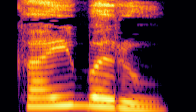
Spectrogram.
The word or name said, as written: ಖಬರ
